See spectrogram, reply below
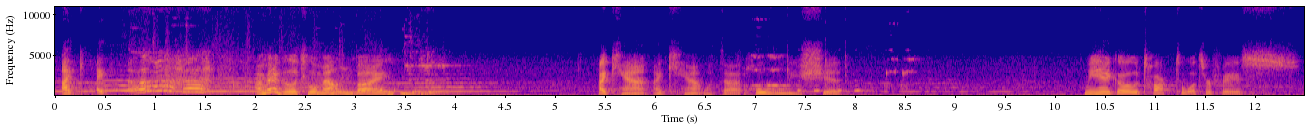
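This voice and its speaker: Expressive sweary woman gamer over music. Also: medium pitch, slow, long pauses, poor audio. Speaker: gaming streamer. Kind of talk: casual gameplay commentary. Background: game music.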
